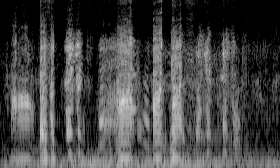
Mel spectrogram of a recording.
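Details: Several geese in a gaggle honking close by, a quick series of short nasal honks and squawks tumbling over one another, fading toward the end.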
